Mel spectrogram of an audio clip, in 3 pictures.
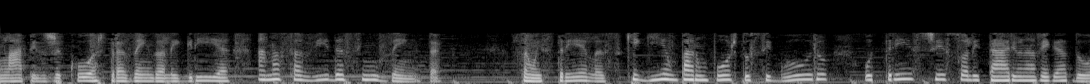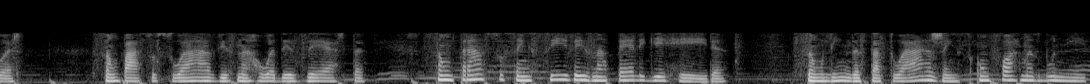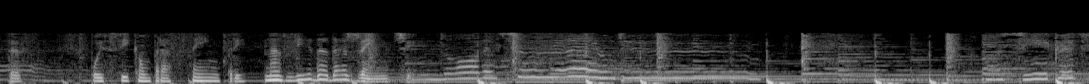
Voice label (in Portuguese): Aniversário Amigos Feminino, Telemensagens; Aniversários; Aniversário de Amigos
